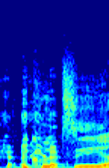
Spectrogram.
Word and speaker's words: Kuti: T-I-T-I. Woman's titties. Same pronunciation, so it's Titi. Wow. Kuti as in Fola Kuti, it's the same thing.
